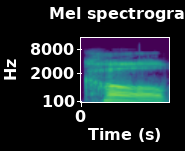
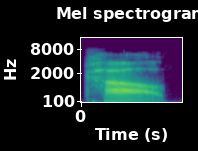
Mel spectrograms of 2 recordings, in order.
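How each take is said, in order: First: The vowel is an 'o' sound. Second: The vowel is an 'a' sound. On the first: The speaker calls it wrong. "not kol" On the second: The speaker calls it right. "but kal"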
